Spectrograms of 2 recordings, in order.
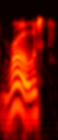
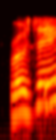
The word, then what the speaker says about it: rosé: Of those who reported drinking on the holiday, 47% drink red wine, 39% drink white wine, 20% drink sparkling wine, 17% drink rose, and 7% drink orange wine. I didn't know they had orange wine. – Surely that's pronounced rosé. – Rosé? – Even though it's spelled rose, it's pronounced rosé.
